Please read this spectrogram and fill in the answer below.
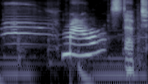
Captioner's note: cat meows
